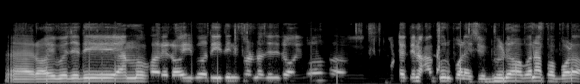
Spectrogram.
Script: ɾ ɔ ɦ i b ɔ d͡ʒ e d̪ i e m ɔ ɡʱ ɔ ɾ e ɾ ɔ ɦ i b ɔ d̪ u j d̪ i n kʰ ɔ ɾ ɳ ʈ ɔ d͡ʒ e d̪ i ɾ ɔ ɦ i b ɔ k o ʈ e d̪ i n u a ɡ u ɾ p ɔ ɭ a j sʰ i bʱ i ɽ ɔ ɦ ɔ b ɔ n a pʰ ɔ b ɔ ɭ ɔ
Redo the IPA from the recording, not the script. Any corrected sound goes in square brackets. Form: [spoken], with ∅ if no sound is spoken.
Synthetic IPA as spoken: ɾ ɔ ɦ i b ɔ d͡ʒ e d̪ i [a] m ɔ ɡʱ ɔ ɾ e ɾ ɔ ɦ i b ɔ d̪ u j d̪ i n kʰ ɔ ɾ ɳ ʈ ɔ d͡ʒ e d̪ i ɾ ɔ ɦ i b ɔ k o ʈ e d̪ i n [ɔ] a ɡ u ɾ p ɔ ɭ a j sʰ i bʱ i ɽ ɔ ɦ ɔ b ɔ n a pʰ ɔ b ɔ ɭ ɔ

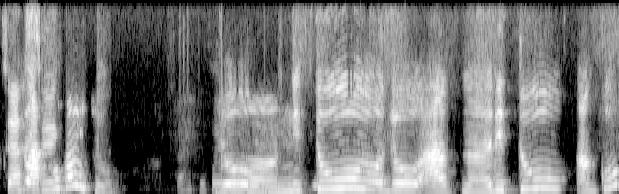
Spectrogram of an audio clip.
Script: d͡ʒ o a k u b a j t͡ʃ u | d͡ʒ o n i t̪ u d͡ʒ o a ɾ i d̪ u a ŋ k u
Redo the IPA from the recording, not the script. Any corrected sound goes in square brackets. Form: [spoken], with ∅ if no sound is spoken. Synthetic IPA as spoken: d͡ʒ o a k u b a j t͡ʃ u | d͡ʒ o n i t̪ u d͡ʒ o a ɾ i [t̪] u a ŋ k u

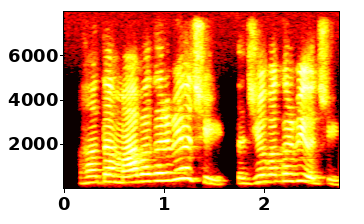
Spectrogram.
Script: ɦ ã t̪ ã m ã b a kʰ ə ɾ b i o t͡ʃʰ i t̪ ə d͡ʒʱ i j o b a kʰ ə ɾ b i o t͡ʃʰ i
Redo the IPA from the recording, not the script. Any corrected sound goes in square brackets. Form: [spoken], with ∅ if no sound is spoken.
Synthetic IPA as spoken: ɦ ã t̪ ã m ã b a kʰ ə ɾ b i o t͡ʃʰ i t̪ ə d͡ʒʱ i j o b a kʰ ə ɾ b i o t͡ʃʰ i

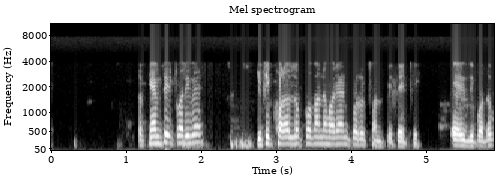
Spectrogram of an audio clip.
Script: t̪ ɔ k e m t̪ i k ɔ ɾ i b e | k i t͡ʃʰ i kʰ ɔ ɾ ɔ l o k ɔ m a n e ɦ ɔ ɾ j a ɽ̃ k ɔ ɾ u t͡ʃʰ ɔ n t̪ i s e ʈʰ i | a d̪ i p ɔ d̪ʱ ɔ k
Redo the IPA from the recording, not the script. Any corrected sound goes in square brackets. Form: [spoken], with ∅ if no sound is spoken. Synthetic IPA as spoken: t̪ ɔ k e m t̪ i k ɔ ɾ i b e | k i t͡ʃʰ i kʰ ɔ [ɭ] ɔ l o k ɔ m a n e ɦ ɔ ɾ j a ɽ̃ k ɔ ɾ u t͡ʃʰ ɔ n t̪ i s e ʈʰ i | [e] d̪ i p ɔ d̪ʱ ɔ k

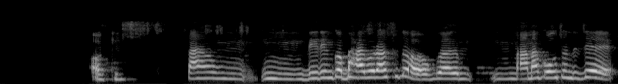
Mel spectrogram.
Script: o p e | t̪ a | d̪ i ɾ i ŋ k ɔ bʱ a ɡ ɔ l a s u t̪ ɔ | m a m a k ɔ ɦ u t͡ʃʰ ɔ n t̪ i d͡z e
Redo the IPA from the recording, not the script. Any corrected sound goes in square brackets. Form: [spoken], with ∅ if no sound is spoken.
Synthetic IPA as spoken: o [k] e | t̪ a | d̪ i ɾ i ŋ k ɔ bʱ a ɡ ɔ [ɾ] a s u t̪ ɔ | m a m a k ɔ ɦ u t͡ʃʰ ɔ n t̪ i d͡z e

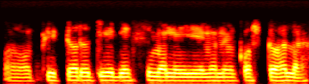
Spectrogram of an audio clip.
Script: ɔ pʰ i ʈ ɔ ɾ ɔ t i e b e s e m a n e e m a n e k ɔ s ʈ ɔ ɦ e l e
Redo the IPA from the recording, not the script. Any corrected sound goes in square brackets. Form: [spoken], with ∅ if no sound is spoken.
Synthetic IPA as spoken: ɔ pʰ i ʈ ɔ ɾ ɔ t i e b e s [i] m a n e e m a n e k ɔ s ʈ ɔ ɦ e l [a]

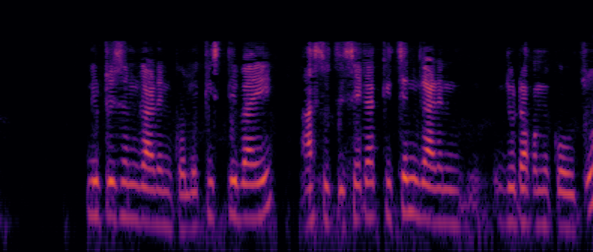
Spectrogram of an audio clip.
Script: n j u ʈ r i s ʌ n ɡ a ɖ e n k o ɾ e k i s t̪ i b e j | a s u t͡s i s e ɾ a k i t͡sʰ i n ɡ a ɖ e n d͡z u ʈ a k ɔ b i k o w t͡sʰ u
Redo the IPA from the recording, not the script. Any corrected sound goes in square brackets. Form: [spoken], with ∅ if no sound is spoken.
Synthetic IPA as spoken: n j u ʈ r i s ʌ n ɡ a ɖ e n k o [l] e k i s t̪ i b [a] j | a s u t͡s i s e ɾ a k i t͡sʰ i n ɡ a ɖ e n d͡z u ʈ a k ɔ [m] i k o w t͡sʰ u

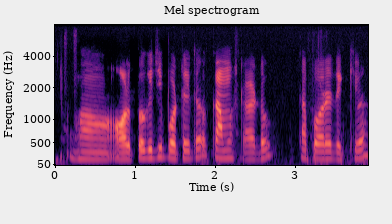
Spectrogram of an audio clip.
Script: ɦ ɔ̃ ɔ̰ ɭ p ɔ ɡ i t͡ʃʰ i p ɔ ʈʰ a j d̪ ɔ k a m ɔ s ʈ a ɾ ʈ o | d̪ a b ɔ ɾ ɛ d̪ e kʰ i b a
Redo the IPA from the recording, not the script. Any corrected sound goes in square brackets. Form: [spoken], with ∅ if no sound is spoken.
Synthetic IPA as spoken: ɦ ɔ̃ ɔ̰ ɭ p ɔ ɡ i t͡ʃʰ i p ɔ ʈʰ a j [t̪] ɔ k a m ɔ s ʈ a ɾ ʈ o | [t̪] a [p] ɔ ɾ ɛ d̪ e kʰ i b a

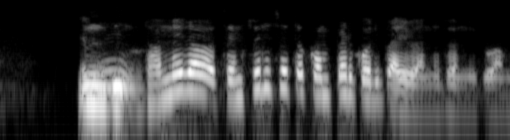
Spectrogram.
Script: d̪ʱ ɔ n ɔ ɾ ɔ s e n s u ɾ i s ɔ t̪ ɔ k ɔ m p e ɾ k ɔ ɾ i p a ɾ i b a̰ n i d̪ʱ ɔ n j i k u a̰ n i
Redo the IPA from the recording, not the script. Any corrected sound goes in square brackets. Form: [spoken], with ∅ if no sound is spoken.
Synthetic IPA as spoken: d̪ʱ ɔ n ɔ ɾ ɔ s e n s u ɾ i s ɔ t̪ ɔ k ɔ m p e ɾ k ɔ ɾ i p a ɾ i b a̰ n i d̪ʱ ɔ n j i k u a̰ [m] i

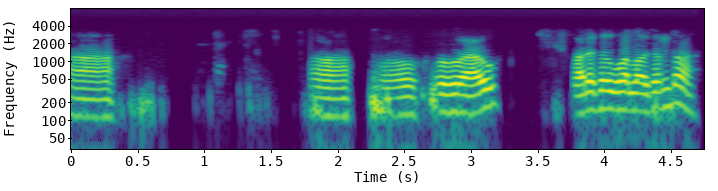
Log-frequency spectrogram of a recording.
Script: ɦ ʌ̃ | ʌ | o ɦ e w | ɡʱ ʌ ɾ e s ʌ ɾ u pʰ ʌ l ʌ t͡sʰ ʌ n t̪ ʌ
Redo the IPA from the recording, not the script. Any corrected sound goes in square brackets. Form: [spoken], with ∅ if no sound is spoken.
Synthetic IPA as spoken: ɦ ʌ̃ | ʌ | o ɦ [a] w | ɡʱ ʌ ɾ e s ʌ ɾ u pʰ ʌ l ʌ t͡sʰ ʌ n t̪ ʌ

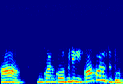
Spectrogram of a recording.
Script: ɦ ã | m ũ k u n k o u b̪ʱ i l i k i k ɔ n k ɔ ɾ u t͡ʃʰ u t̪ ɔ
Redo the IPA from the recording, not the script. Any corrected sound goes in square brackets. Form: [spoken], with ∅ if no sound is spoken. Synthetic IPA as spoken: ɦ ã | m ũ k [ɔ] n k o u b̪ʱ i l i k i k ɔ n k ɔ ɾ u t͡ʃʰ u t̪ [u]

